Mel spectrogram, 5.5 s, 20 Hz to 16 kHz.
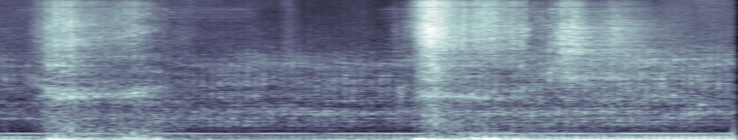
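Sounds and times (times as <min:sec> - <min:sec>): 
person breathing passively: 0:00.1 - 0:01.8, 0:03.0 - 0:05.4.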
